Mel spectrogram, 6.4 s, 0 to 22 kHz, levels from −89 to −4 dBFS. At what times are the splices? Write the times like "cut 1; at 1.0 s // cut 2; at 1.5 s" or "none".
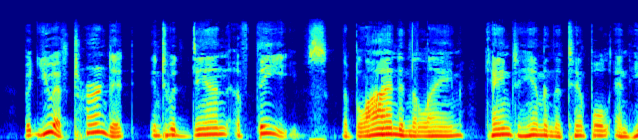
cut 1; at 3.3 s

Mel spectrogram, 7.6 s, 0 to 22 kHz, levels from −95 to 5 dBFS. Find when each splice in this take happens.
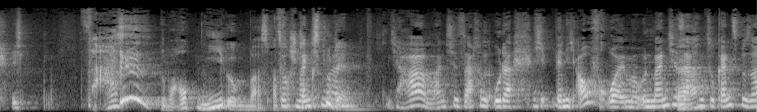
cut 1; at 1.6 s // cut 2; at 5.3 s

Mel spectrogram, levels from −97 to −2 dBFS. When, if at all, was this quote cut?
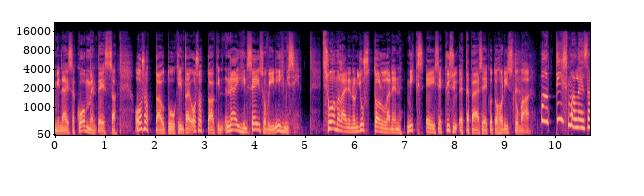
cut 1; at 5.3 s

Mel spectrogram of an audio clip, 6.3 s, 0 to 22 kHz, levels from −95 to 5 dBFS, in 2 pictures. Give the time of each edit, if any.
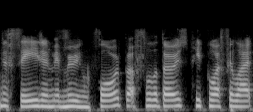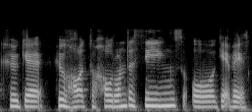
cut 1; at 3.8 s

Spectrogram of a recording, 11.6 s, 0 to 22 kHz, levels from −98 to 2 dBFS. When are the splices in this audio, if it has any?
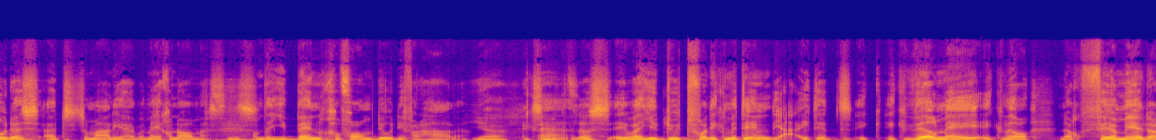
none

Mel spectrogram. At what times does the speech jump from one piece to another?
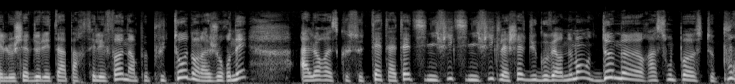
cut 1; at 4.5 s

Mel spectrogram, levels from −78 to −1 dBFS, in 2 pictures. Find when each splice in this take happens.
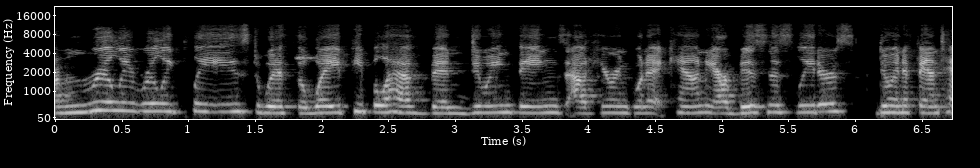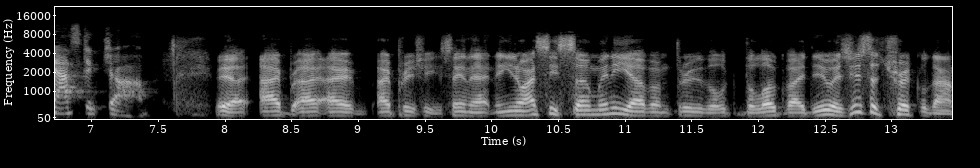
cut 1; at 6.1 s // cut 2; at 12.2 s

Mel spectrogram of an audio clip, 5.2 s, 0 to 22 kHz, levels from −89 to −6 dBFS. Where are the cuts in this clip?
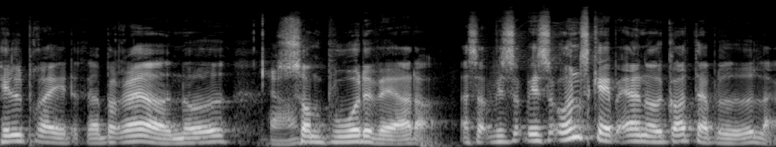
none

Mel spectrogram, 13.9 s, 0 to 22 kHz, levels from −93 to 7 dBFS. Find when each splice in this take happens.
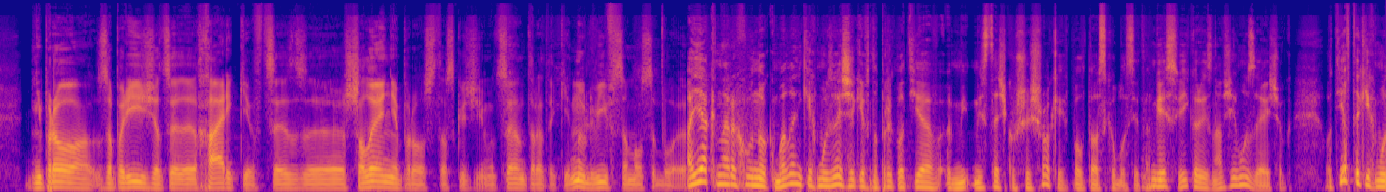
none

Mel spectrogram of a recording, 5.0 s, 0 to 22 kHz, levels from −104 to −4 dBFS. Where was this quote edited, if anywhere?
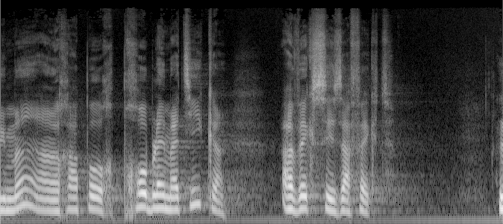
none

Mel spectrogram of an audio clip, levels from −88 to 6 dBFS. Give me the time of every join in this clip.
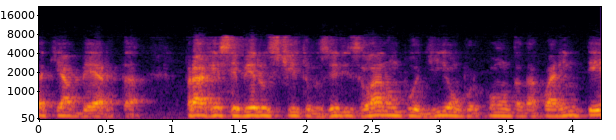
cut 1; at 3.2 s

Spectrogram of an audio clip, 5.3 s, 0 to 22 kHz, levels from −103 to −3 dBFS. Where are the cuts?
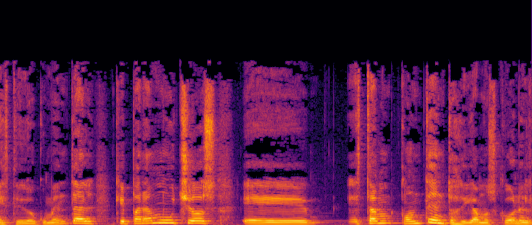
none

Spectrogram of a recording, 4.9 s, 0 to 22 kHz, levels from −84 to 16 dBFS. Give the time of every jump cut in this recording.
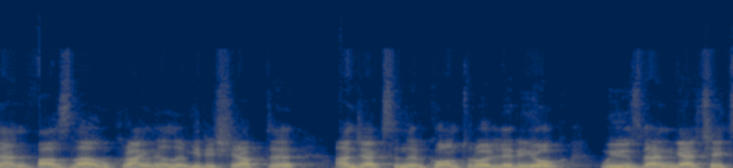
cut 1; at 1.3 s

